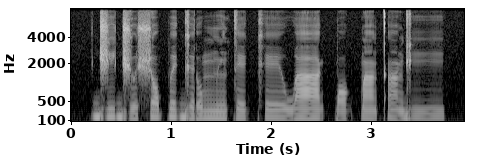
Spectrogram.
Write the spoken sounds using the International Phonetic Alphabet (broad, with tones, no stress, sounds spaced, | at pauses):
d͡ʒ i˦ d͡ʒ ʊ˨ ʃ ɔ˦ p e˦ ɡ ɪ˨ ɾ ʊ˦ m ĩ˦ t e˨ kʰ eː˨ w aː˦ k͡p ɔ˨ k͡p ã˦ kʼ ã˦ ɡ iː˦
